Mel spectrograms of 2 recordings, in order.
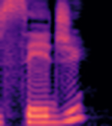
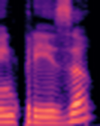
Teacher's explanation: Em sede de sentir sede, o som é aberto, E. Em sede de uma empresa, o som é fechado, E. É a mesma letra para 2 fonemas distintos.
